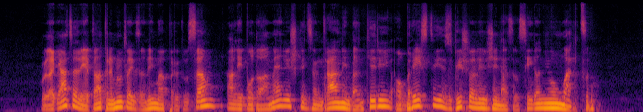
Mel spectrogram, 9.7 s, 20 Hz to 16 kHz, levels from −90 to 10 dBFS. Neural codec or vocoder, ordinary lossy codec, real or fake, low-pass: codec, 44.1 kHz, 2.6 kbps, SNAC; none; fake; 14.4 kHz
